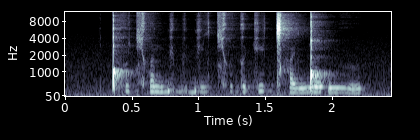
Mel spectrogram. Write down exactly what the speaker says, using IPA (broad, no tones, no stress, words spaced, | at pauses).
ǃʰɯt͡ɕʰɜnbʲɯ bibʲelʲ t͡ɕʰɯɡɜkʲe ǀʰalʲŋ͡ǃoʔ ŋɯ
